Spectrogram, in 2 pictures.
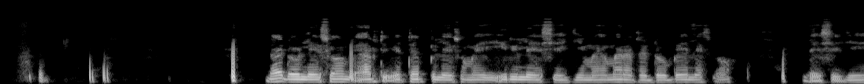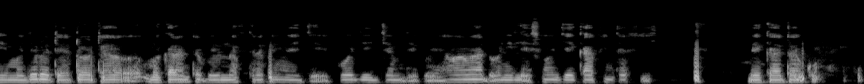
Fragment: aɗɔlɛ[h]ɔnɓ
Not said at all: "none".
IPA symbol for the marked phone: s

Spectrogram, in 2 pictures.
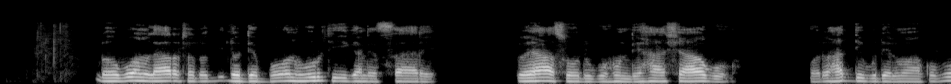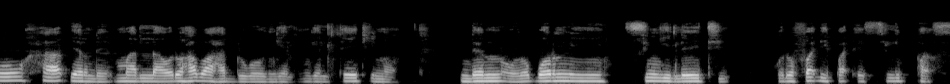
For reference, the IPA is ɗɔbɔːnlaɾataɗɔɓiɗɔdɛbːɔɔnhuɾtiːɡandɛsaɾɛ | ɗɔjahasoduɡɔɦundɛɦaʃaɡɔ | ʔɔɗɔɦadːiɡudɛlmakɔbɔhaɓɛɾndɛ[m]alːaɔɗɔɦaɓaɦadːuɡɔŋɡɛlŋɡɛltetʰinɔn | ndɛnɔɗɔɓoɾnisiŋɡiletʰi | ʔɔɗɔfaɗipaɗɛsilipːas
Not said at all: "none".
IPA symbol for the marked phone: m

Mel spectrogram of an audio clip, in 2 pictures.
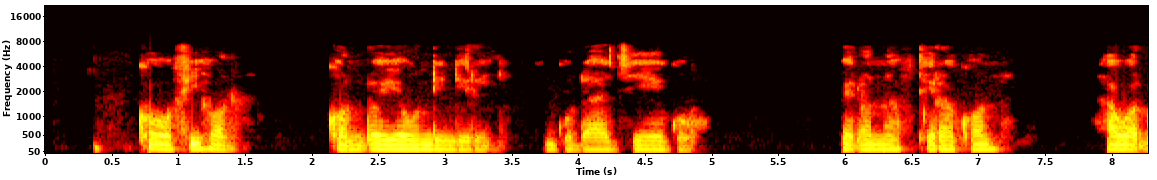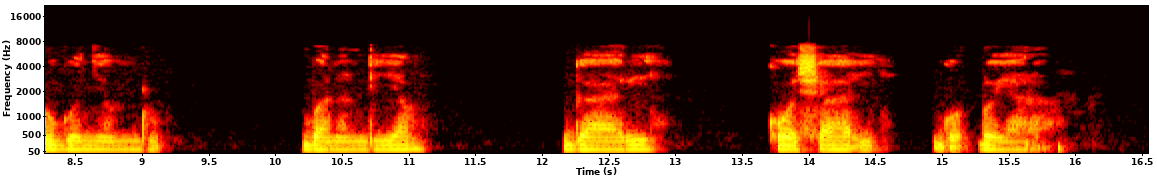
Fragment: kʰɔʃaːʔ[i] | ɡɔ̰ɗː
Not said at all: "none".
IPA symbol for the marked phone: i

